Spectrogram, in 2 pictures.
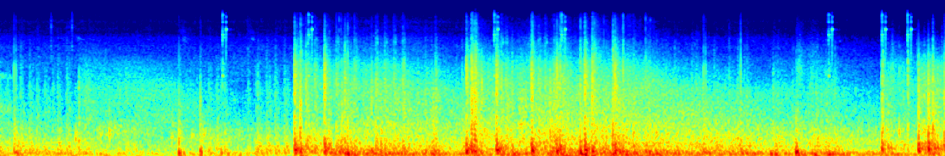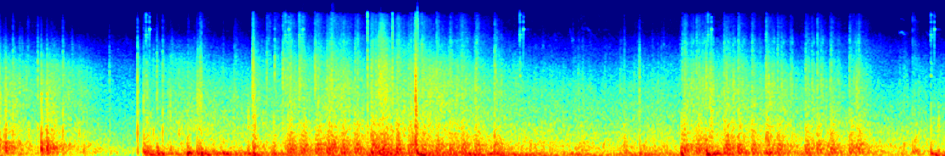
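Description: Dense bursts of gunfire and heavy explosions from a Broken Arrow battle roll on almost without pause, loud and close, with a short lull near the middle before the barrage picks up again.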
